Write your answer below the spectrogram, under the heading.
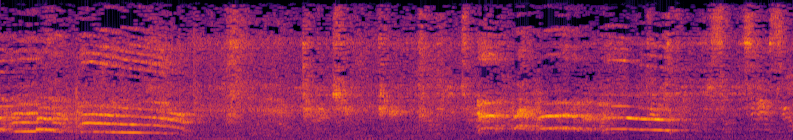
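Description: Rooster crowing twice, each crow about a second and a half long and falling in pitch at the end, the second coming about three and a half seconds after the first.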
